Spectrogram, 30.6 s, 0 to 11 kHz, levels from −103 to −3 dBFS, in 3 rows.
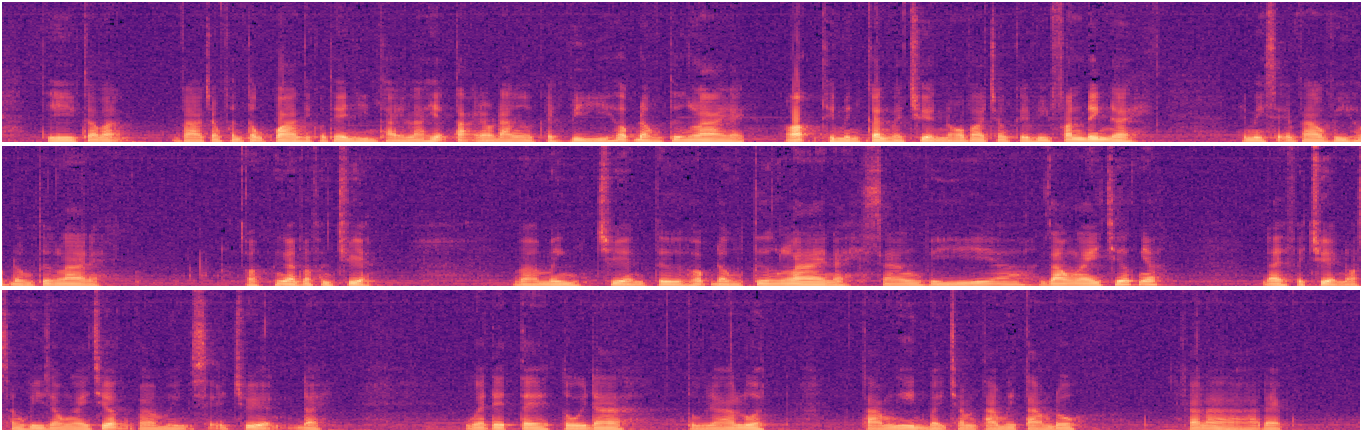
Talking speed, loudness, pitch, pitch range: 185 wpm, -19 LUFS, 105 Hz, 95-110 Hz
